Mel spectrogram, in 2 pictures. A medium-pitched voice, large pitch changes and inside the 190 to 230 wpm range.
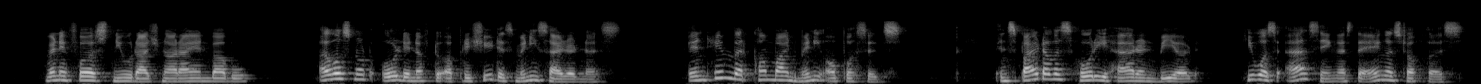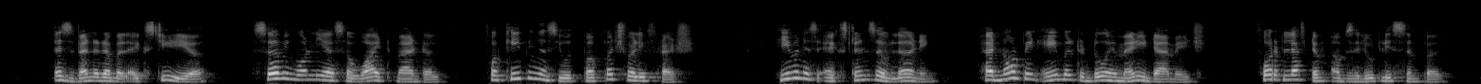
No: medium, 170 Hz; wide, 6.7 semitones; average, 150 wpm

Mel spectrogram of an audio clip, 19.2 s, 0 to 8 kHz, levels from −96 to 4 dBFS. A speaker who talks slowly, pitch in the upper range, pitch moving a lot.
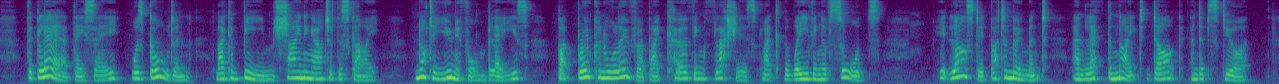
Yes: slow, 130 wpm; high, 195 Hz; wide, 6.0 semitones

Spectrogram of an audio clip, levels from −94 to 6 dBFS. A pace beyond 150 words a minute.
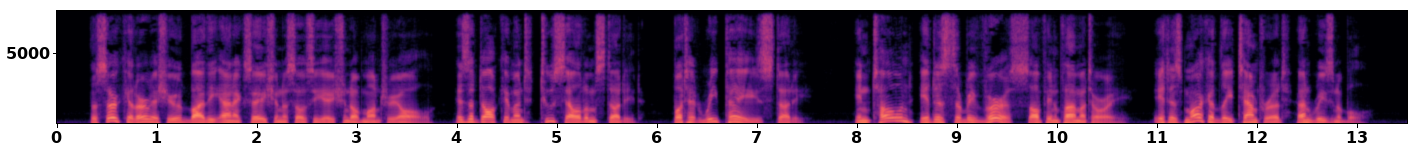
No: average, 145 wpm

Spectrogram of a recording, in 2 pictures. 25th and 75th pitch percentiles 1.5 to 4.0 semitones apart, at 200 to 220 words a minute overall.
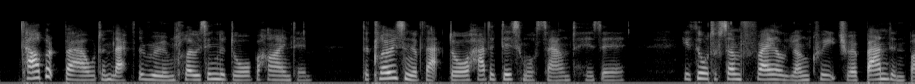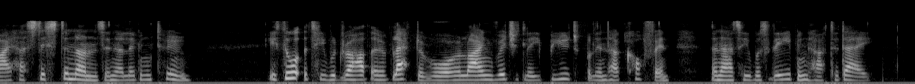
Yes: average, 2.9 semitones; fast, 205 wpm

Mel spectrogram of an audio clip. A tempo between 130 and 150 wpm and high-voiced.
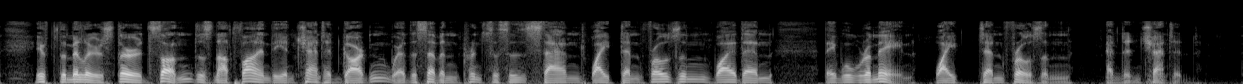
No: average, 140 wpm; low, 100 Hz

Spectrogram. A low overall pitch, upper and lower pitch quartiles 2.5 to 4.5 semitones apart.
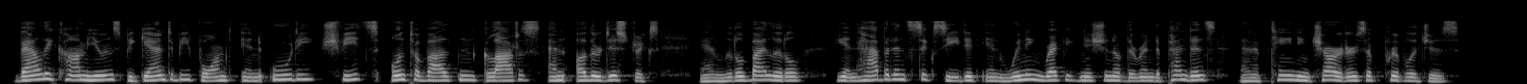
No: high, 190 Hz; average, 2.9 semitones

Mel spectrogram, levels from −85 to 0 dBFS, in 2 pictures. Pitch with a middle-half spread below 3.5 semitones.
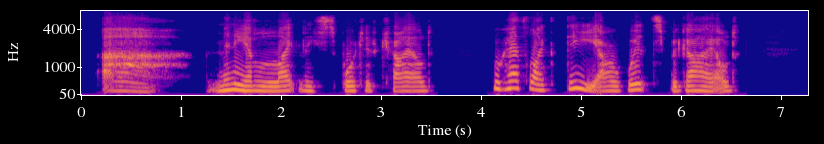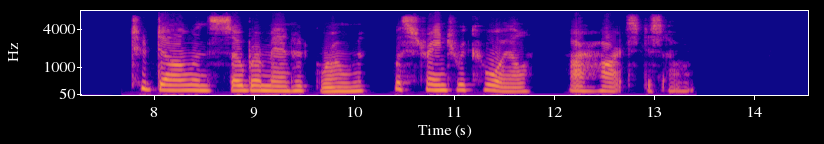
Yes: average, 3.1 semitones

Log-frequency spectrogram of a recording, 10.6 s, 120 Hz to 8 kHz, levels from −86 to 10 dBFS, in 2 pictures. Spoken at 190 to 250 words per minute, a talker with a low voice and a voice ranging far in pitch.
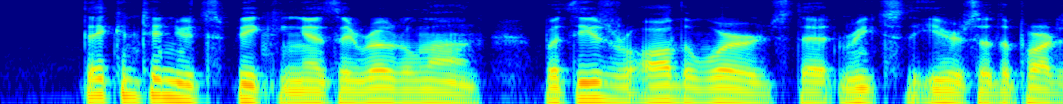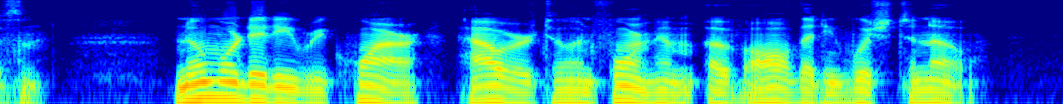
No: fast, 205 wpm; low, 110 Hz; average, 3.7 semitones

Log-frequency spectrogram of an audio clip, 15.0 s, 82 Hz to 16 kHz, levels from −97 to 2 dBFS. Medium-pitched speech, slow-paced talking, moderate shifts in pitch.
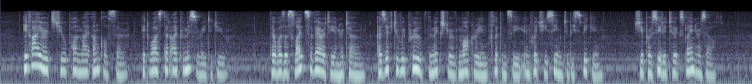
No: medium, 175 Hz; average, 175 wpm; average, 4.1 semitones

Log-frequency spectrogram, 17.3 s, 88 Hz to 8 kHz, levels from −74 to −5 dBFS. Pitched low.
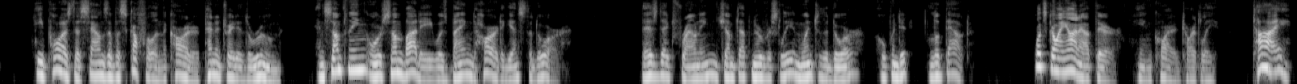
Yes: low, 125 Hz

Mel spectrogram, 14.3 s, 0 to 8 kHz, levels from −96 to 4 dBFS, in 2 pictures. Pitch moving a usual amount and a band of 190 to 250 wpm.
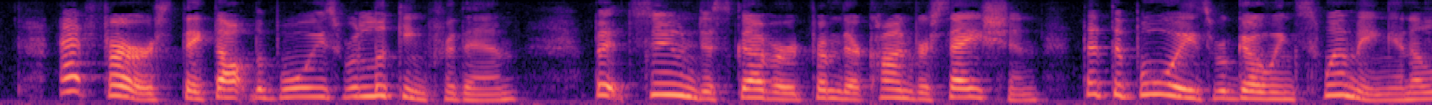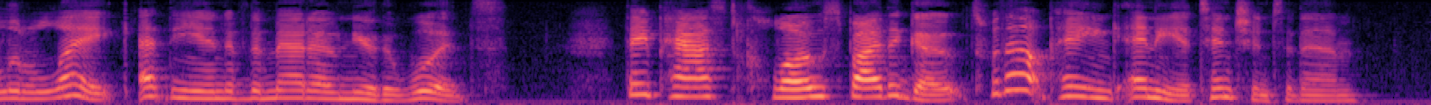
No: wide, 5.9 semitones; average, 195 wpm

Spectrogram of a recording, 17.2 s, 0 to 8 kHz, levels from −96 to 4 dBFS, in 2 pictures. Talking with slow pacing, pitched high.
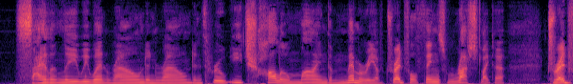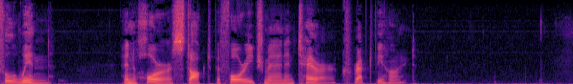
No: slow, 110 wpm; medium, 150 Hz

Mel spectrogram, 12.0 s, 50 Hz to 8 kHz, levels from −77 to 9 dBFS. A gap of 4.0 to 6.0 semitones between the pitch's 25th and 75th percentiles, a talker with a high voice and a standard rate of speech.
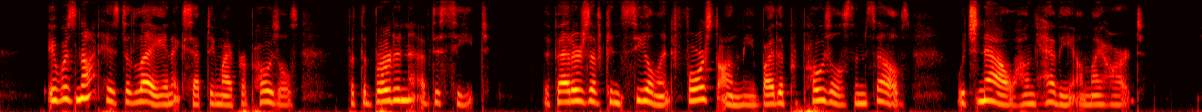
Yes: average, 4.8 semitones; high, 225 Hz; average, 160 wpm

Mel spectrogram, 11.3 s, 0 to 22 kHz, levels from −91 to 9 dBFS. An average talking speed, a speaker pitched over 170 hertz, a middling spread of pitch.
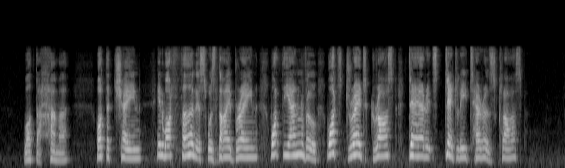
No: slow, 125 wpm; high, 190 Hz; average, 3.9 semitones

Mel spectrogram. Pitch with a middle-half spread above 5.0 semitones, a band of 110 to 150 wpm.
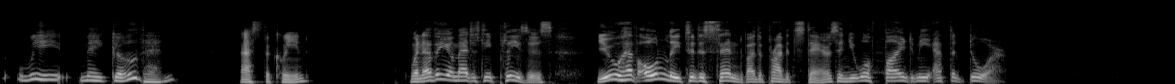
Yes: wide, 5.5 semitones; average, 145 wpm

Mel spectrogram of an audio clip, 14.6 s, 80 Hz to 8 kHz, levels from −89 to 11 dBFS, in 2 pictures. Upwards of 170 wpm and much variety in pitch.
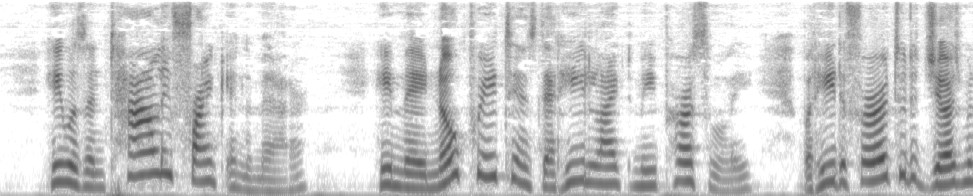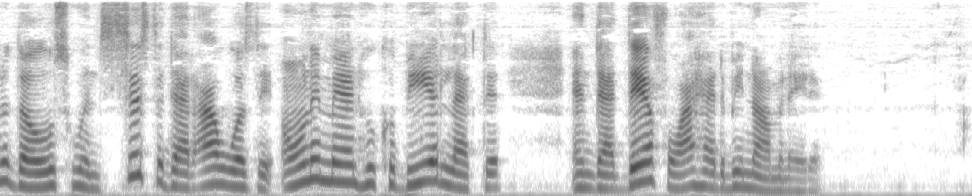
Yes: average, 180 wpm; wide, 6.0 semitones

